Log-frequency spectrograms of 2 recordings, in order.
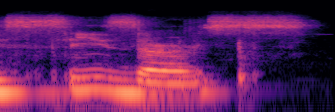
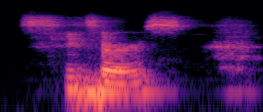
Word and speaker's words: scissors: In English, we say scissors. Scissors. Pay attention to the pronunciation. You have here double S, okay? And this double S has the sound of Z, okay?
